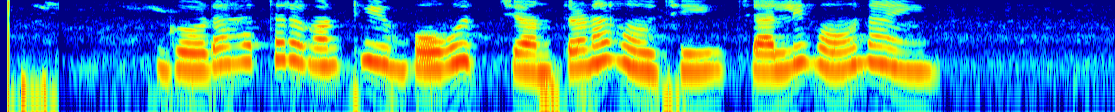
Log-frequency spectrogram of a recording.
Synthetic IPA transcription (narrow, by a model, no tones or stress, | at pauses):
ɡoɽaɦət̪əɾɔɡɔɳʈʰibɔɦut̪̚d͡ʒɔnt̪ɔɽ̃aɦowt͡ʃʰit͡ʃaliɦonaɦĩ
